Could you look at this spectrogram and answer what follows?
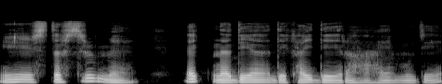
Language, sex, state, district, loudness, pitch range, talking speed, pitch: Hindi, male, Arunachal Pradesh, Longding, -19 LUFS, 95-110 Hz, 150 wpm, 100 Hz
